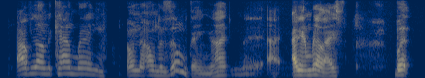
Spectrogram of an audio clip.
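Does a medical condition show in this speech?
Yes: cerebral palsy.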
